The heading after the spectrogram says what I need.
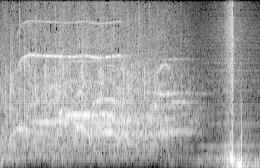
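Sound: audience applause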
